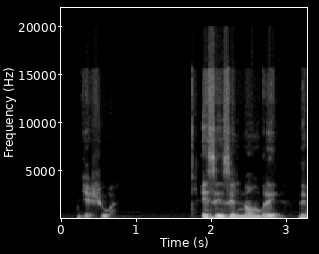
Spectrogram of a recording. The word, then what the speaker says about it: Yeshua: Bueno, pues ahora lo vamos a poder pronunciar. Yeshua.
